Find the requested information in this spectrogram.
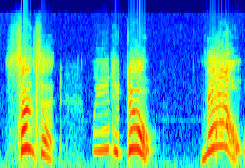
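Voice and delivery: loud, very high-pitched urgent voice; insistent Twilight Sparkle. Acted. Pressing Sunset to leave at once, loud and high. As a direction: press hard in a high heroine's voice.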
